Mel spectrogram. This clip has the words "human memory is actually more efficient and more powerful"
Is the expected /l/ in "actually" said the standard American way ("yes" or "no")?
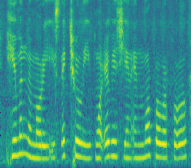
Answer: yes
